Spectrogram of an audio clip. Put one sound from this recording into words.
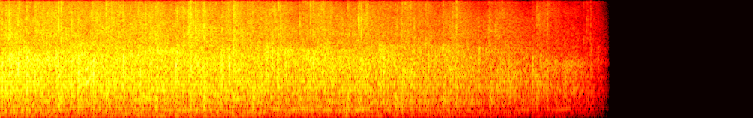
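A large crowd claps and cheers, then quickly fades away.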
